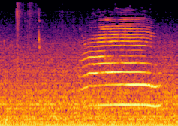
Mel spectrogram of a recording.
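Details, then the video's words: A cat missing its owner, meowing loudly indoors: one drawn-out, harmonic-rich meow that holds level then falls slightly at its end, over a steady low hum. "When he misses dad! Meows his head off then stays quiet"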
